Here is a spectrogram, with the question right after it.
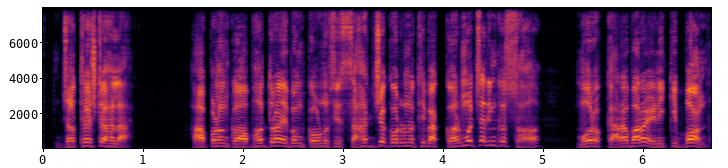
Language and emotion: Odia, angry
